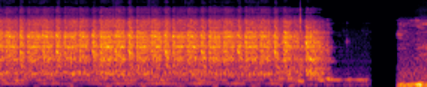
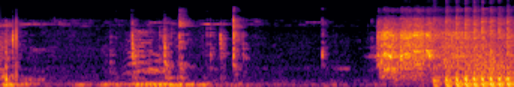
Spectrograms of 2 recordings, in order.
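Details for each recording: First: Yamaha Mio Sporty scooter that cranks but won't start: starter spins about two seconds with no firing; spark confirmed at the high tension wire, fault later traced to a clogged carburetor. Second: Yamaha Mio Sporty scooter that wouldn't start, after the dusty, clogged carburetor was cleaned and its sticking piston/diaphragm freed: after a pause it catches at once into an even, steady putter; problem solved.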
